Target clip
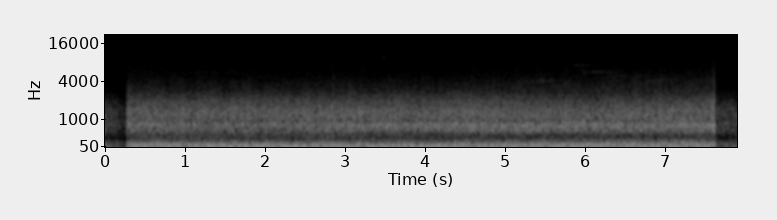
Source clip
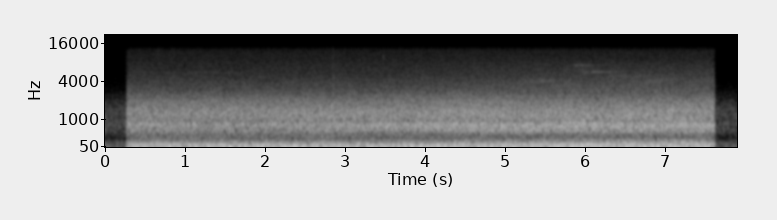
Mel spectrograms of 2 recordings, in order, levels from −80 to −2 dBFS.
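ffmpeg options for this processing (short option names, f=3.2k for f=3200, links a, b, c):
-af "areverse,acompressor=threshold=-33dB:ratio=6,areverse,volume=-3.5dB"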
